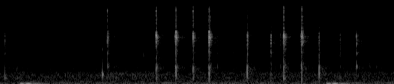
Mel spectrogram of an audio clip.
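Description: Long fingernails tap and click on the buttons and shell of a hollow, handheld gold/chrome Xbox 360 plastic game controller. About a dozen short, sharp, bright plastic clicks come at an uneven pace with almost no ring. Between them is a faint, quiet background hiss.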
